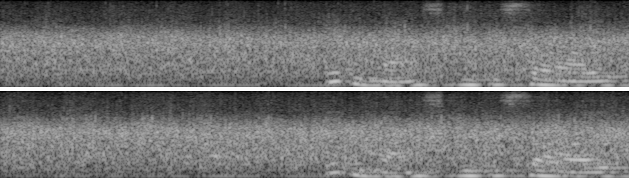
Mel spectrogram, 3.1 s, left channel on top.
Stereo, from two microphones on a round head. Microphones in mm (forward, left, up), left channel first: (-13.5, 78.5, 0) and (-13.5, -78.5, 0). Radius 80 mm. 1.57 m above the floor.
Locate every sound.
1.6 s a woman speaking: centre (ahead or behind), 7 m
